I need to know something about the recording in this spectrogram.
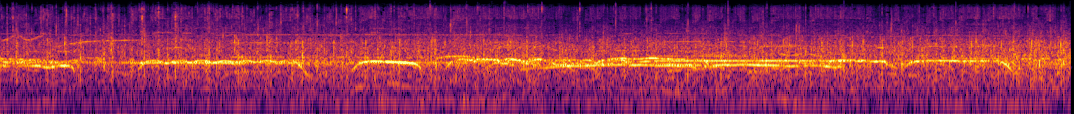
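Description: A large crowd claps and cheers outdoors.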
